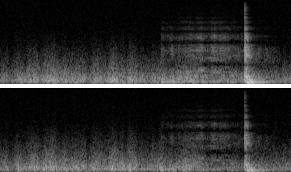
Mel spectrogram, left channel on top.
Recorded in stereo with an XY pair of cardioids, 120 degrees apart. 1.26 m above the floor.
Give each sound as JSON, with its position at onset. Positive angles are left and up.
{"t": 1.6, "sound": "a drawer", "azimuth_deg": 35}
